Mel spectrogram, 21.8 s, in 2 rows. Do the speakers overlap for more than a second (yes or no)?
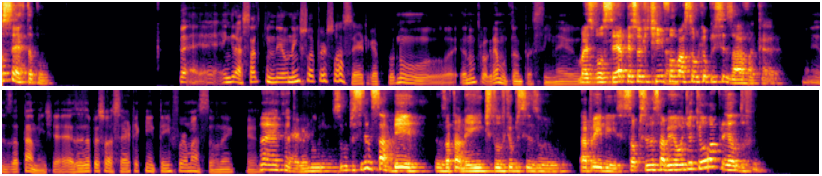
yes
